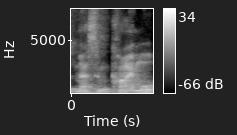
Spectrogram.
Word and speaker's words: mesenchymal: And of course, you study MSC stem cells, which I pronounce as mesenchymal because that's how they pronounce it in Ireland. I know there's other pronunciations for that.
